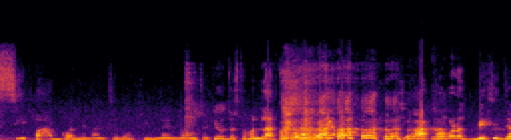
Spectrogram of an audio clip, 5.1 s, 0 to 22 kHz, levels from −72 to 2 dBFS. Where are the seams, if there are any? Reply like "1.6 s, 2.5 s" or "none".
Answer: none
